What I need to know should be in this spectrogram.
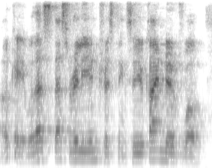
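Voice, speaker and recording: A man's voice: medium pitch, fast, pushed and bright. A young British man hosting a casual interview podcast over a video call. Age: young adult. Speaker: podcast host. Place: room at home, indoors. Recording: roomy, dull video-call audio.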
